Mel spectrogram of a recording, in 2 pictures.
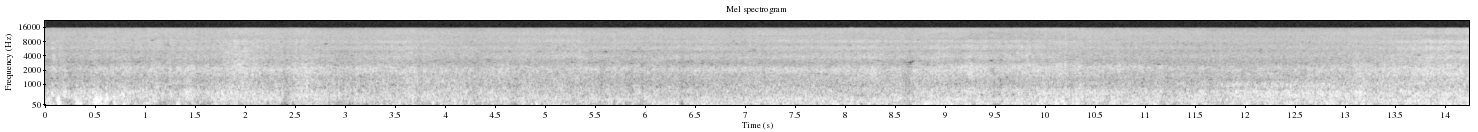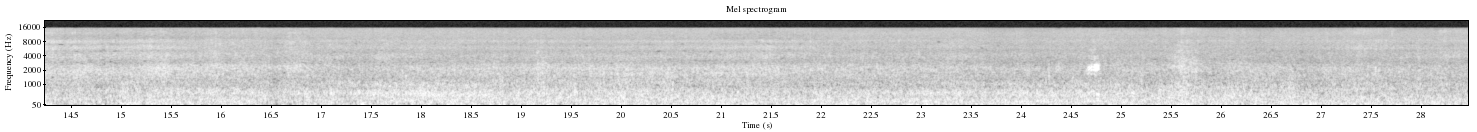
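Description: Waves churn and wash against rocks, outdoors in wind.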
